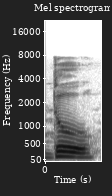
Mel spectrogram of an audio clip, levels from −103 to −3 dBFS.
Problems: none marked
